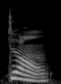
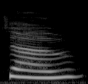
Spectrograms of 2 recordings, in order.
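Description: First: It is said in a plain reading voice. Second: It is crooned in Moaning Myrtle's voice.

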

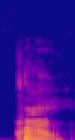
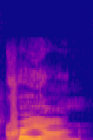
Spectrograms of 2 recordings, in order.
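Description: First: The word is said as one syllable. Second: The word is said as two syllables. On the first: The speaker calls it wrong. "she says it just like the word crown" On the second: The speaker calls it right. "It's a two-syllable word"

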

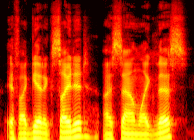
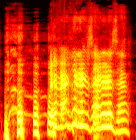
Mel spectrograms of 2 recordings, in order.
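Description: First: It is said in a flat, unexcited voice. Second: It is said in a lively, excited voice.

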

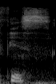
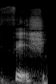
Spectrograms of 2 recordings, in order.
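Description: First: The word ends with an s sound. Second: The word ends with an sh sound. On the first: "They say fiss" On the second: "They have trouble saying fish"

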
